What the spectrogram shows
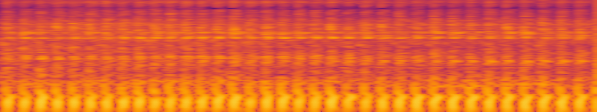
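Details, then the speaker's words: Single-cylinder motorcycle that stalled without its battery, running during a charging test. Steady thumps at about four per second, no misses. The fault was wiring, to be taped. Normal running. "goods pa mga idol no so goods pa yon ayusin na lang natin ite-tape at okay na po yung problema ng ating idol no"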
